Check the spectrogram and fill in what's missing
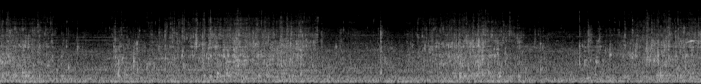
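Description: Rice starch water is being mixed into a five-litre liquid plant-fertiliser solution, giving a steady, close, continuous swishing and sloshing of water throughout without pauses or talk.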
